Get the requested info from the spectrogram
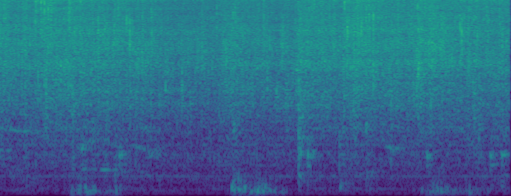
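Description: Chicken pieces with chopped onion, green chilli and coriander leaves sizzling in a non-stick wok over medium flame, with several scraping strokes of a spatula stirring them. The onions and coriander are being sautéed until soft.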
